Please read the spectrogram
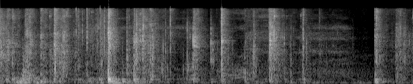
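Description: Rapid clicking and rattling of small plastic Lego pieces being handled close to the microphone, busiest in the first three seconds, with a single sharp click near the end.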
